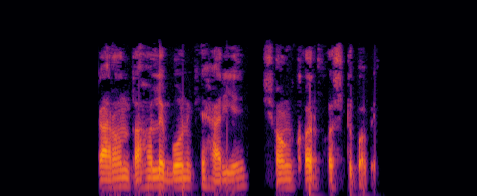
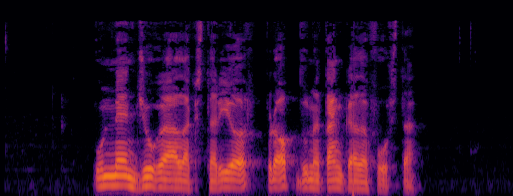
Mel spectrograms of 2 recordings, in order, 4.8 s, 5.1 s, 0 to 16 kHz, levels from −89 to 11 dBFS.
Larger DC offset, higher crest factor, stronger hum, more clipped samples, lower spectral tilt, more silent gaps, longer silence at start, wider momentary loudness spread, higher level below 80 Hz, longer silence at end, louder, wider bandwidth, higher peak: neither; about the same, 20 dB vs 18 dB; neither; neither; second, -4.5 dB/octave vs -6.5 dB/octave; first, 2.50-2.61 s vs none; about the same, 1 s vs 0.95 s; about the same, 9 LU vs 11 LU; about the same, -56 dBFS vs -56 dBFS; about the same, 1 s vs 1 s; first, -20 LUFS vs -26 LUFS; second, 8 kHz vs 11.5 kHz; first, -2 dBFS vs -8 dBFS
